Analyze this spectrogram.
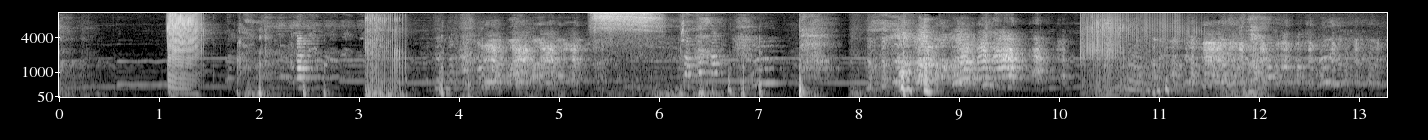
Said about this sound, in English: Don't talk about my farts.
